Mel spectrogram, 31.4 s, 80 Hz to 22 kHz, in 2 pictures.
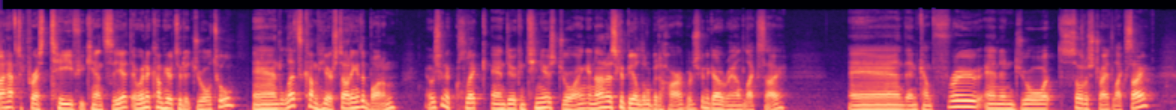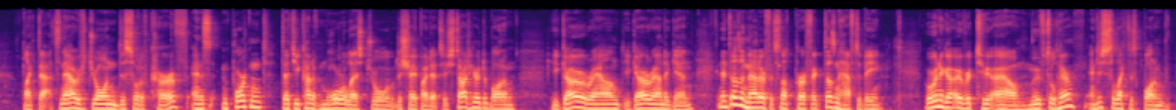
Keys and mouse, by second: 2.5 click, 5.3-14.0 drag, 16.2 middle click, 17.6 KP_1, 30.2 click, 30.5 shift+middle click.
